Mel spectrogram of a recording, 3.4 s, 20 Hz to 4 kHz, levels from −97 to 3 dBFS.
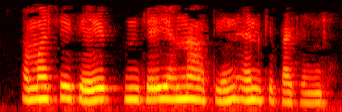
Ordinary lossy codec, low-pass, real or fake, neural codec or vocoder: MP3, 16 kbps; 3.6 kHz; real; none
